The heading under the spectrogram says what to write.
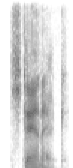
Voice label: "stannic", American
